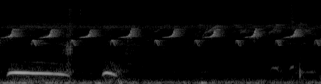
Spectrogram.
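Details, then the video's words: Peahen of the Indian peafowl: a long, level, clear mid-pitched note lasting under a second, then a brief repeat, over a regular pattern of high two-part chirps from other small birds. "Peahen bird the Indian peacock/most clear sound"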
